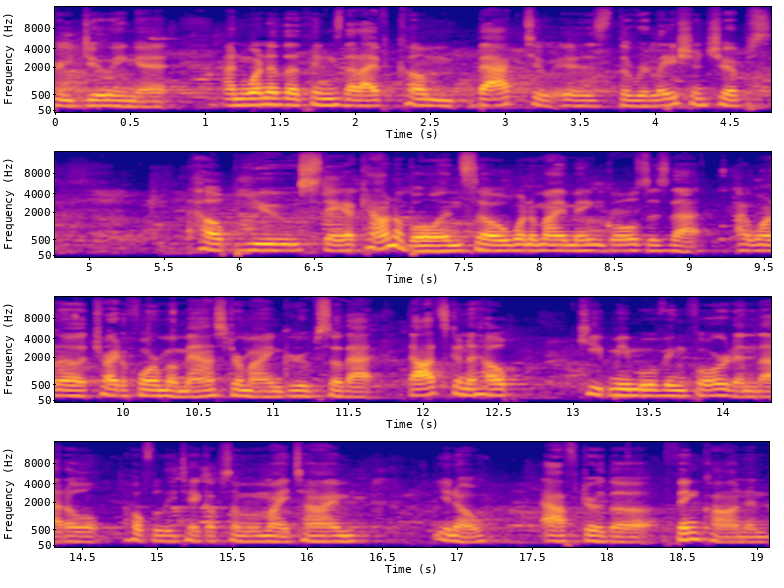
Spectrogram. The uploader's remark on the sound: This episode is a little unusual because I interviewed fellow podcast listeners live at FinCon (a conference for financial bloggers).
